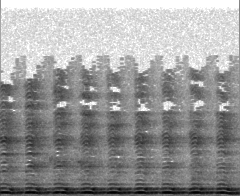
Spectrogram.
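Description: A man's voice chanting "who" over and over in a rapid, owl-like hoot, about five a second, each syllable rising and falling in pitch.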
